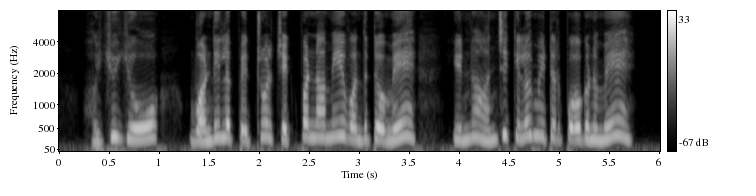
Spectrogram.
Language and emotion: Tamil, fearful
